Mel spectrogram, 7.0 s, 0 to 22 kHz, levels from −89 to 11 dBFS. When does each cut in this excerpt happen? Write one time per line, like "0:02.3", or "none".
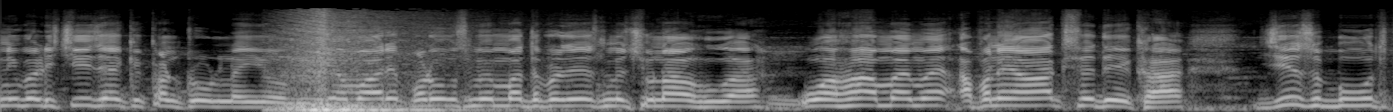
0:01.6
